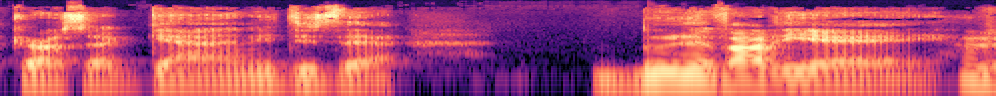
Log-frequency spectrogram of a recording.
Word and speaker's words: boulevardier: because you're going to give us a little pronounce the cocktail in French. But of course, again, it is the bulardier. Very, very good. Yeah. Or bulardier.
